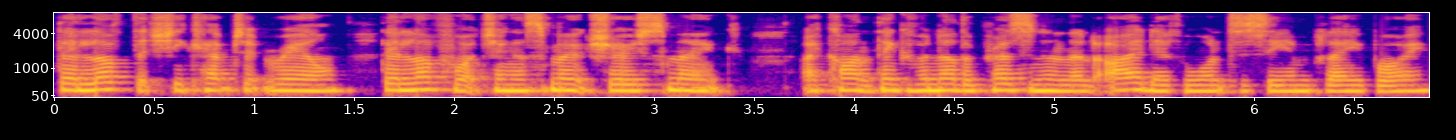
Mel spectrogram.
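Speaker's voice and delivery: usual speaking voice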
